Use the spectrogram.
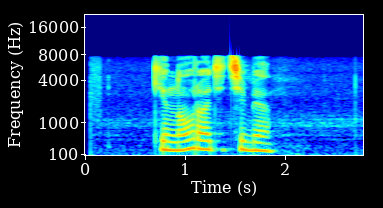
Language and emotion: Russian, neutral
